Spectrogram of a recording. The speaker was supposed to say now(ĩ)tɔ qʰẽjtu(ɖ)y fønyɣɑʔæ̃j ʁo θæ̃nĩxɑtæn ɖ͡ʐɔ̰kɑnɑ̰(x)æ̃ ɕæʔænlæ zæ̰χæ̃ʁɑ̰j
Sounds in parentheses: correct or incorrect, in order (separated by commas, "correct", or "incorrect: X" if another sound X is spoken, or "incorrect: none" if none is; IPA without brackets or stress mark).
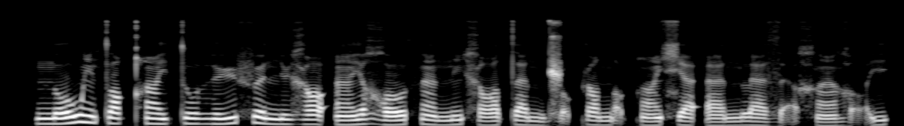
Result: correct, incorrect: ð, incorrect: q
